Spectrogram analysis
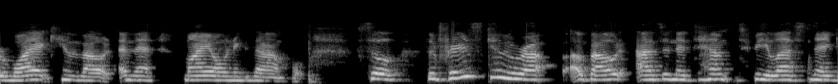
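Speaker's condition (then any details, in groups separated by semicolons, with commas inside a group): Cerebral palsy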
